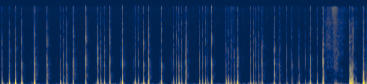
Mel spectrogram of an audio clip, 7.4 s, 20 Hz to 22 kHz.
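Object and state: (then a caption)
Round cork trivet. Rapid fingertip tapping on a large, thin, solid round cork trivet that is moved around the mic. About 35 dull, low, dry taps come in quick, uneven bursts, each dying out almost at once. A brief scratchy rustle near the end.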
